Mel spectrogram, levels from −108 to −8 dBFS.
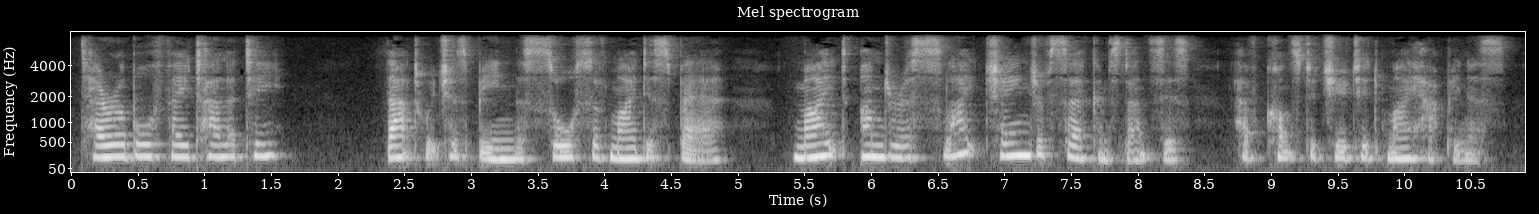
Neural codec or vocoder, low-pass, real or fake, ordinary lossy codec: none; 7.2 kHz; real; AAC, 48 kbps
